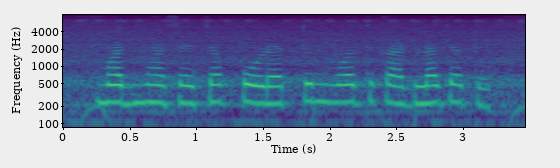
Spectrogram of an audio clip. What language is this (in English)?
Marathi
